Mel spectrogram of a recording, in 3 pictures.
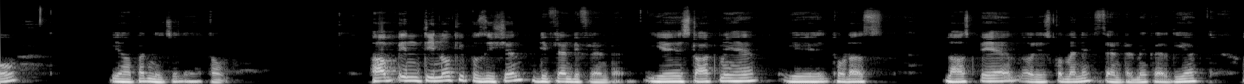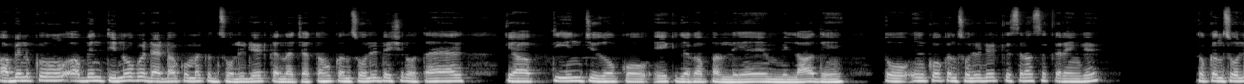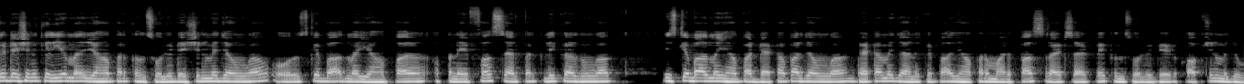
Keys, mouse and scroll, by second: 0.6 click, 1.5 ctrl+v, 2.8 scroll down 1, 3.7 scroll up 1, 4.4 click, 4.6 click, 23.2 click, 24.7 click, 28.8 click, 28.8 click, 32.4 click.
